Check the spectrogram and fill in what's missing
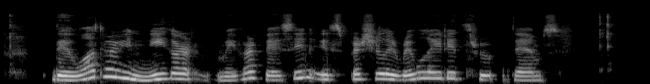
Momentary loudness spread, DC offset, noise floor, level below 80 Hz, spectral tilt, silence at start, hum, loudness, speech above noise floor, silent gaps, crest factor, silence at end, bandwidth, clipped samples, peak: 10 LU; under 0.1%; -48 dBFS; -70 dBFS; -5.5 dB/octave; 0.1 s; none; -23 LUFS; 26 dB; none; 16 dB; 0.4 s; 11.5 kHz; under 0.1%; -6 dBFS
